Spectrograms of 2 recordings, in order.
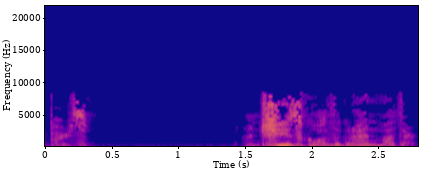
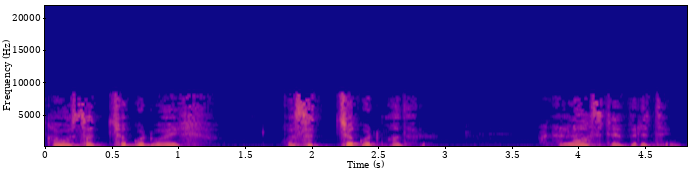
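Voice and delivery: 1 self-pitying woman. Acted. Self-pitying wife voiced.

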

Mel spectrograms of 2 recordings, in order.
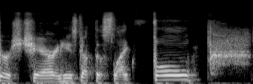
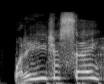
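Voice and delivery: higher-pitched mock bewilderment; stunned disbelief; 10 semitones higher than usual. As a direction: imitate a baffled bystander, pitched up. Retold stunned staff react.

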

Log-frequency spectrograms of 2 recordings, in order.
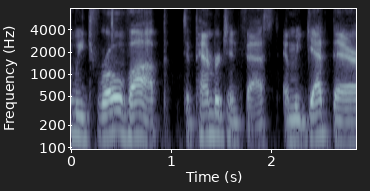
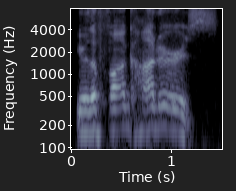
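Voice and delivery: softer, slow, dreamy stoner drawl; imitating a stoned girl; 4 dB quieter, slower than usual. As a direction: play a tripping fan in awe of the DJs. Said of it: "high on mushrooms or something".

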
